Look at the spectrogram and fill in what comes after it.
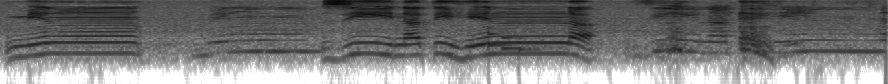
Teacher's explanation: یہاں جو من کا نون ہے اس پہ اخفا ہو رہا ہے غنے کے ساتھ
